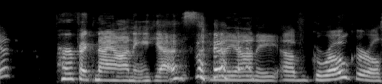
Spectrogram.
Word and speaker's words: Nayani: And Sarah, Nayani, Mm-hmm. is that how you say it? Perfect. Nayani.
